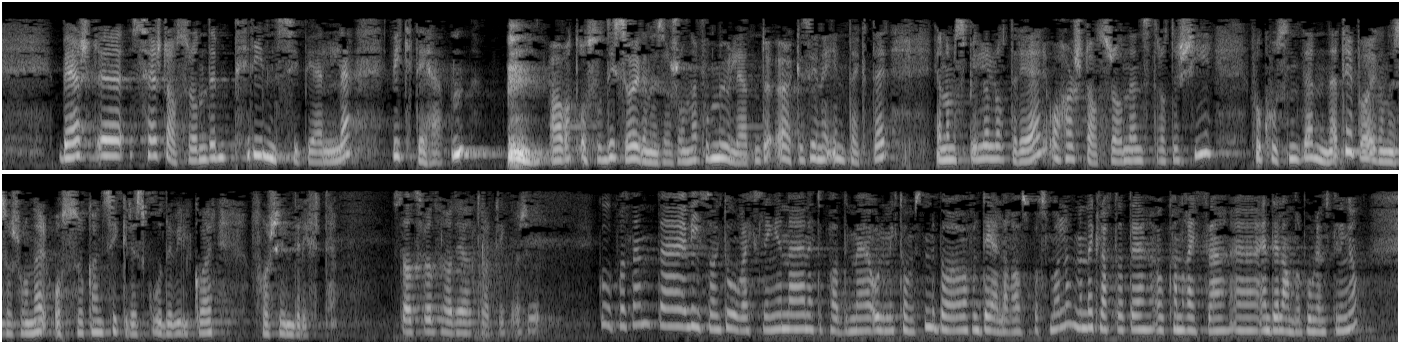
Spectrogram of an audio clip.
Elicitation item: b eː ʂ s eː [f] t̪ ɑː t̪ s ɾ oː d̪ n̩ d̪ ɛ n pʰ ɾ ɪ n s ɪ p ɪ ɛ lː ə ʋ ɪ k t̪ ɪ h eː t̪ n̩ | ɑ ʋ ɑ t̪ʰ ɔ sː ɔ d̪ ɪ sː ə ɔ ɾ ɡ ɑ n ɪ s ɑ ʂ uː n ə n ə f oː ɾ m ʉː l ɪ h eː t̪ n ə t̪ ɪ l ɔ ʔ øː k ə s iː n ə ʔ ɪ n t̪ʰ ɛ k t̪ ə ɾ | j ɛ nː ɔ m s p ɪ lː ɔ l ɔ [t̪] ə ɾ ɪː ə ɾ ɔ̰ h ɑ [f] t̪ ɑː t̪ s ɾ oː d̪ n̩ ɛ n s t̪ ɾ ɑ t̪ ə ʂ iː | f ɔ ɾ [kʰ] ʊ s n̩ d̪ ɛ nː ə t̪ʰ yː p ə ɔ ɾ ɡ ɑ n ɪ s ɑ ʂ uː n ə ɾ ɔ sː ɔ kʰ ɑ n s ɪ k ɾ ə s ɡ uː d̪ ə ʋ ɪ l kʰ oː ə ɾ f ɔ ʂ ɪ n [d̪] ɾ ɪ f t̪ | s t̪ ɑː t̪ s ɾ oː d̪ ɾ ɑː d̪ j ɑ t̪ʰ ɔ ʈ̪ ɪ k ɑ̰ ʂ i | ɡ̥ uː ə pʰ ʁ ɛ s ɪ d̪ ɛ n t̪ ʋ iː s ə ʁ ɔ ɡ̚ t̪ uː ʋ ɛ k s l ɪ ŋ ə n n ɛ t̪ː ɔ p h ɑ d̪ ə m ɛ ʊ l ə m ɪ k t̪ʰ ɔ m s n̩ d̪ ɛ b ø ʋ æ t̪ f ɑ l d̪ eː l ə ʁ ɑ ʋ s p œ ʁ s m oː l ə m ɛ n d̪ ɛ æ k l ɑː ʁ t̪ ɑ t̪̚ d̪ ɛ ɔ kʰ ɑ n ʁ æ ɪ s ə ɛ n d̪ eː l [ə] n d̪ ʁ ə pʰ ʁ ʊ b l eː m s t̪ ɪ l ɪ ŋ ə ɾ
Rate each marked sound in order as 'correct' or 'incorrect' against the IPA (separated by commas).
incorrect, correct, incorrect, correct, correct, incorrect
